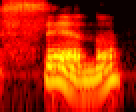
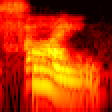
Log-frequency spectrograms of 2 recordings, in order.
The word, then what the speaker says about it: sine: four sin theta now it's not actually sin sin is a short form for sine so we actually pronounce it sine the sine of theta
